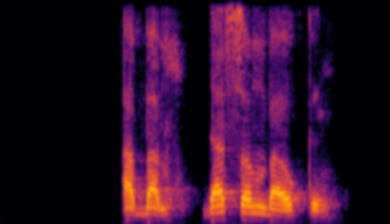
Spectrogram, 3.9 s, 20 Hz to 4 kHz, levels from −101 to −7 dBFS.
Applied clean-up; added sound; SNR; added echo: neural mask model Resemble Enhance denoiser.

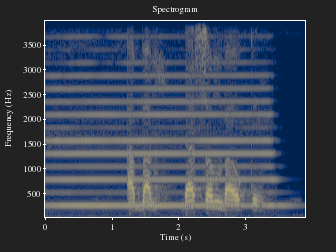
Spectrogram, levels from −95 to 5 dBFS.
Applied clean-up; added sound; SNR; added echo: none; Bowed string instrument; 3 dB; none.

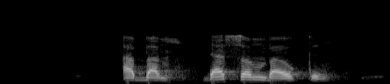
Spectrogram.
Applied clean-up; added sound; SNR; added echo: none; none; none; none.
